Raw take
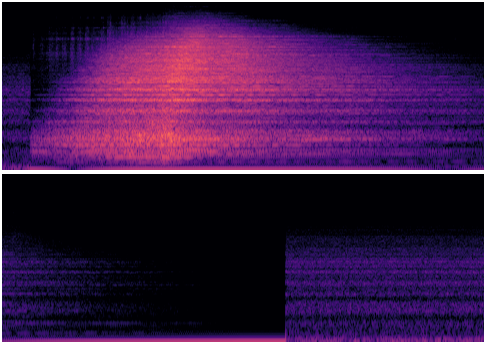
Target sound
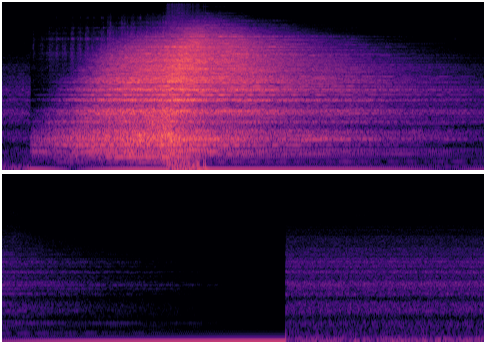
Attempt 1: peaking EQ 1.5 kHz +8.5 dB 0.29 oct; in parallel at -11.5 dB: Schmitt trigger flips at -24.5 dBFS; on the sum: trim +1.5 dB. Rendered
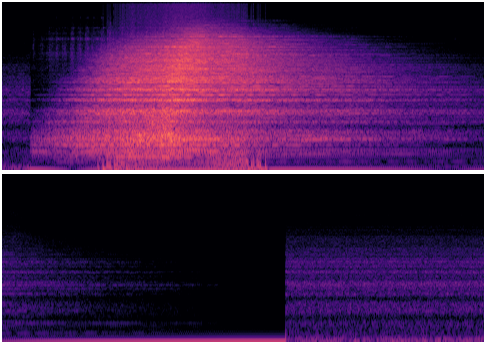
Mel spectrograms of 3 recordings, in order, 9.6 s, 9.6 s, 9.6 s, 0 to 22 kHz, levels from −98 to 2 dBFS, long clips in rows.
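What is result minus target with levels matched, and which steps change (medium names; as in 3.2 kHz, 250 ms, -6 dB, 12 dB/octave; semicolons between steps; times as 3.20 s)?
Schmitt trigger: distortion -20 dB
change: Schmitt trigger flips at -15.5 dBFS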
